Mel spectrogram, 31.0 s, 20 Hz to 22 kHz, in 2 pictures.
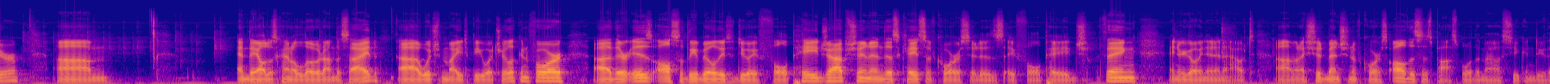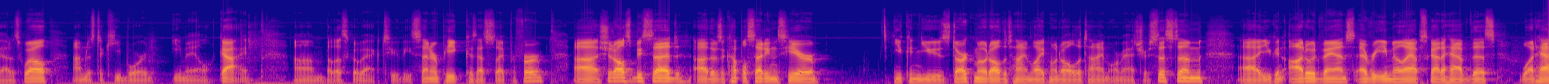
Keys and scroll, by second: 1.7 Down, 8.0 Escape, 10.8 Escape, 11.4 Down, 12.2 Return, 12.7 Escape, 18.0 super+,.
